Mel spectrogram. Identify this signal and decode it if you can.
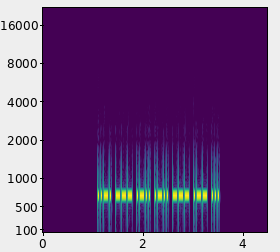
Morse code, heard as a keyed tone, about 40 wpm, 700 Hz. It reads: FOLLOWS
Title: ES:S Suffix - Top 100 Words with Base Words 40wpm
